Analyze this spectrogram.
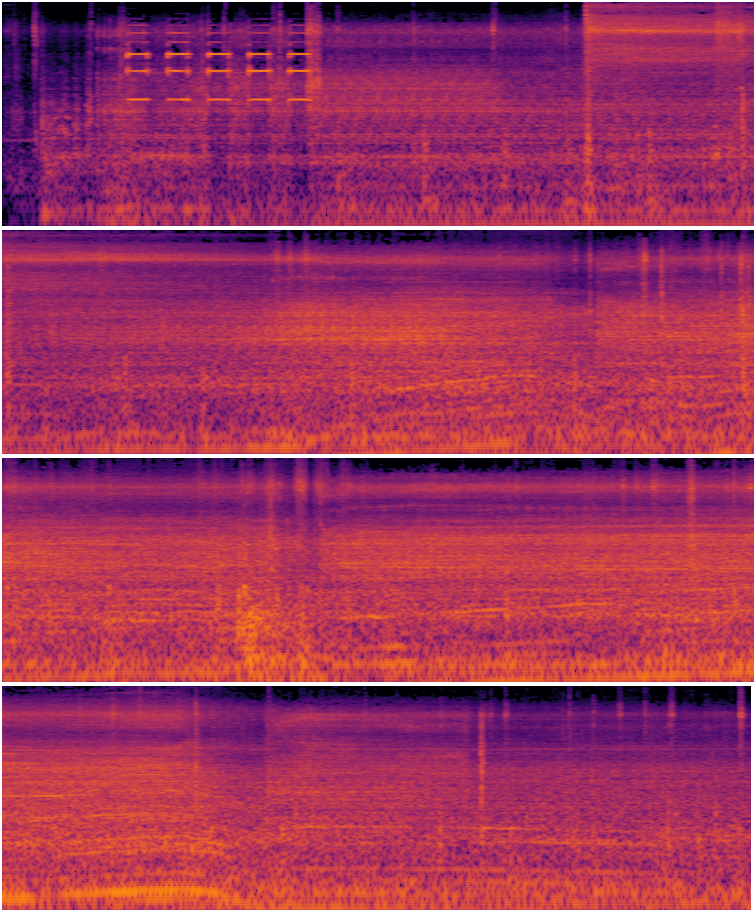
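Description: A car's electronic warning chime beeps in a quick run of short, even beeps, then the car's steady running noise of engine, tyres and cabin air comes in and carries on, heard from inside the cabin while driving on snow.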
